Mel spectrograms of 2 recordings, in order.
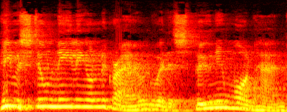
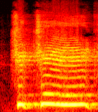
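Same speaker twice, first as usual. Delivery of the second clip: very high, louder chick call; calling hens; 12 semitones higher, 6 dB louder than usual. Acted. George calling the hen to the spoon, high coaxing call. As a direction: coax the hens in a high sing-song. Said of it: "he said".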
